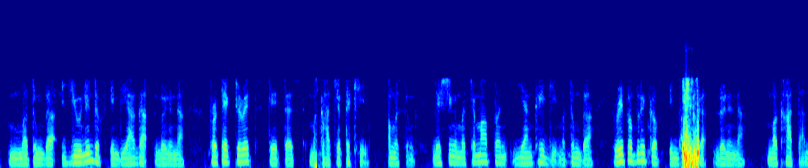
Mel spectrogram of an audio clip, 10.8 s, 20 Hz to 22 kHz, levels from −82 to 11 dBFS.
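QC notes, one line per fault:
Throughout: GSM full-rate codec at 13 kbps. A pulse-excited vocal-tract model with nothing above 4 kHz gives the speech a plainly audible buzzy, gravelly roughness.
4.20–4.35 s: GSM bit errors, after "ꯏꯟꯗꯤꯌꯥꯒ ꯂꯣꯏꯅꯅ ꯄ꯭ꯔꯣꯇꯦꯛꯇꯣꯔꯦꯠ ꯁ꯭ꯇꯦꯇꯁ" and before "ꯆꯠꯊꯈꯤ ꯑꯃꯁꯨꯡ ꯂꯤꯁꯤꯡ ꯑꯃ". Corrupted filter, pitch and gain values break the speech into squawks and gargling.
9.06–9.33 s: GSM bit errors, after "ꯌꯥꯡꯈꯩꯒꯤ ꯃꯇꯨꯡꯗ ꯔꯤꯄꯕ꯭ꯂꯤꯛ ꯑꯣꯐ". A longer, denser burst of flipped bits distorts the spectrum and level frame by frame, giving pops and gargling.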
